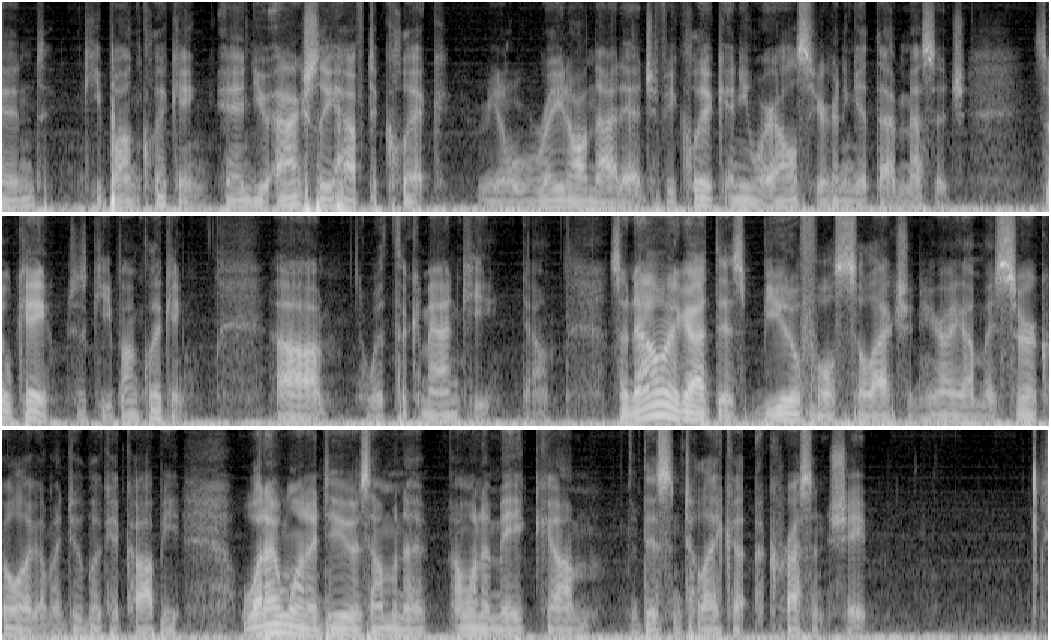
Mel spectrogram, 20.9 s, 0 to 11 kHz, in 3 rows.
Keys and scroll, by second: 1.7 space, 4.2 space, 11.4 space.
